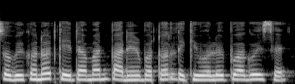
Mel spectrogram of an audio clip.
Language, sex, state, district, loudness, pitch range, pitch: Assamese, female, Assam, Sonitpur, -12 LUFS, 210-230 Hz, 220 Hz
